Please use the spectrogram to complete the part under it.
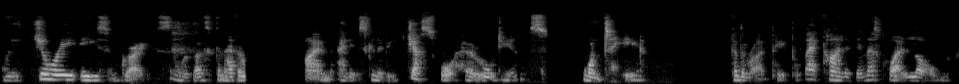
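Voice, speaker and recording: A woman with a soft, breathy voice talks at an unhurried, grounded pace. She speaks as a podcast guest and coach, calm and settled throughout. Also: medium pitch, poor audio. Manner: slow, calm and grounded delivery. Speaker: spiritual business and money coach, guest. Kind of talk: casual podcast chat.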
